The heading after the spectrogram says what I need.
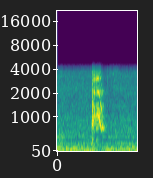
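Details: A single short, sharp gulping burst over quiet background from a baby about one month old, hiccuping while asleep; hiccup.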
